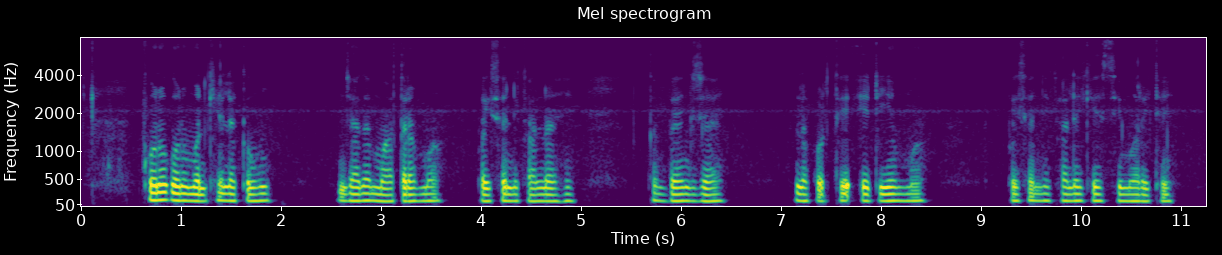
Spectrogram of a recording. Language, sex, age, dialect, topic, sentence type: Chhattisgarhi, male, 18-24, Western/Budati/Khatahi, banking, statement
